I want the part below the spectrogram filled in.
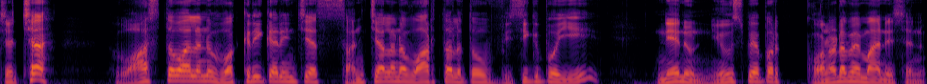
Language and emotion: Telugu, disgusted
